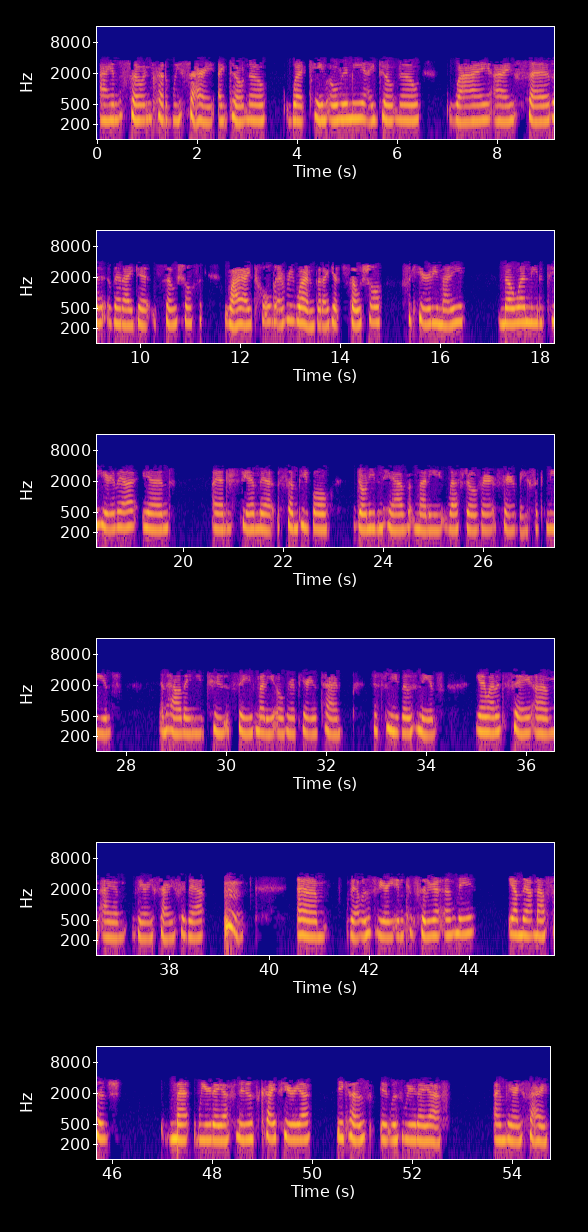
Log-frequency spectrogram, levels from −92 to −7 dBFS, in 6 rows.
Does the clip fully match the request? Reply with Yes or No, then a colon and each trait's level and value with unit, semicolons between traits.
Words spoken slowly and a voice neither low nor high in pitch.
No: slow, 115 wpm; high, 245 Hz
